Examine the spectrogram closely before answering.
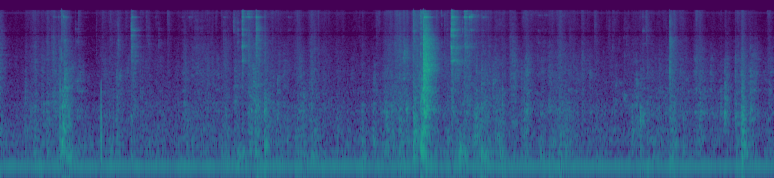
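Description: Dogs' paws scuffle and rustle on a soft cushion.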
